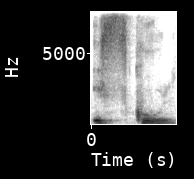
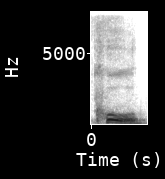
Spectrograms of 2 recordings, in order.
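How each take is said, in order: First: An extra vowel is added before the s sound. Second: The word starts directly with the s sound. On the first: The speaker calls it wrong. "not is school" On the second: The speaker calls it right. "This is school"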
